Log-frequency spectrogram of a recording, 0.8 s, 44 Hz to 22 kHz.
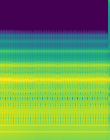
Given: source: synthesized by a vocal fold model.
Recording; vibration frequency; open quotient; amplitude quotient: sustained vowel; 80 Hz; 0.4; 1.1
